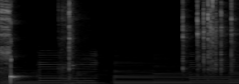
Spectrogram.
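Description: Intro music made of held synth-like notes, with a short sharp pop about a tenth of a second in, which is the loudest sound, and a softer low thud just after half a second. The music cuts out for a moment around one second in, then comes back.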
